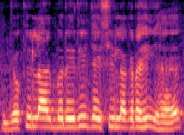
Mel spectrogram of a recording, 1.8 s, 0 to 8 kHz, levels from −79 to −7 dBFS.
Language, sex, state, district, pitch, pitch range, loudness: Hindi, male, Bihar, Darbhanga, 195 Hz, 185-200 Hz, -14 LUFS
